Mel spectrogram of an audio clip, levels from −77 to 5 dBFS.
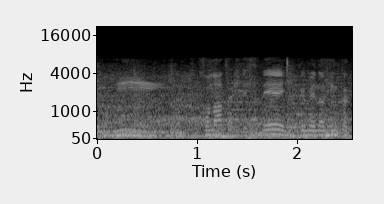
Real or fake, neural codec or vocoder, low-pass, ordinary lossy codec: real; none; 7.2 kHz; none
